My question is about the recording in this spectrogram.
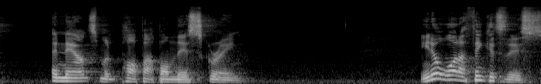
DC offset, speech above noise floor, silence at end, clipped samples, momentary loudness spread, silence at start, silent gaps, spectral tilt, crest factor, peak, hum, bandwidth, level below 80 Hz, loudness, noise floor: under 0.1%; 33 dB; 0 s; under 0.1%; 7 LU; 0.5 s; none; -4 dB/octave; 18 dB; -8 dBFS; none; 16 kHz; -62 dBFS; -24 LUFS; -57 dBFS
